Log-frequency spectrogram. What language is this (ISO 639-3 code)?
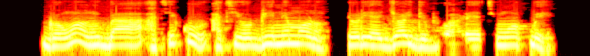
yor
